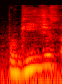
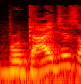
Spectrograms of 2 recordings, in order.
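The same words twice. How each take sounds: First: Burgiges with a hard GHEE in the middle; Burgiges, middle vowel like "ee"; "gee" pronunciation. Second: Burgiges with GUY in the middle; Burgiges, middle vowel like "eye"; "guy" pronunciation. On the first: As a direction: say Burgiges as bur-GHEE-jiz. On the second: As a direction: say Burgiges as bur-GUY-jiz, slowly. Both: Shown as a demonstration. Trying two readings of a name.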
